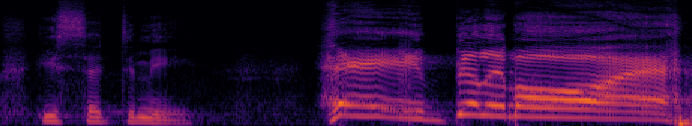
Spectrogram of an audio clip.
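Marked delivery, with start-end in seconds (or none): 1.6-3.5 put-on very high, raspy, loud shout, boy stretched. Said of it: "in that raspy voice since junior high school".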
